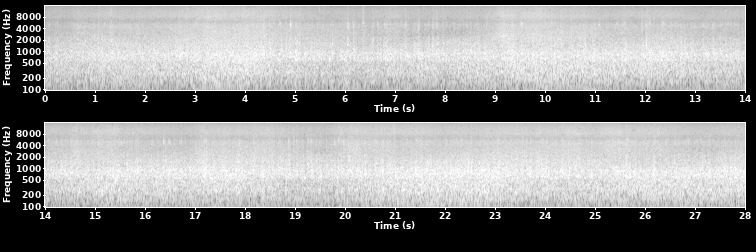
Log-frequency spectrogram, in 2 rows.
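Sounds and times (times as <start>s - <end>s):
heavy rain on a boat: 0.0s - 28.0s.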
